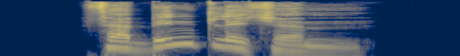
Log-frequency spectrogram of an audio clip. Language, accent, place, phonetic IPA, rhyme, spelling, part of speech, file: German, Germany, Berlin, [fɛɐ̯ˈbɪntlɪçm̩], -ɪntlɪçm̩, verbindlichem, adjective, De-verbindlichem.ogg
- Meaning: strong dative masculine/neuter singular of verbindlich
